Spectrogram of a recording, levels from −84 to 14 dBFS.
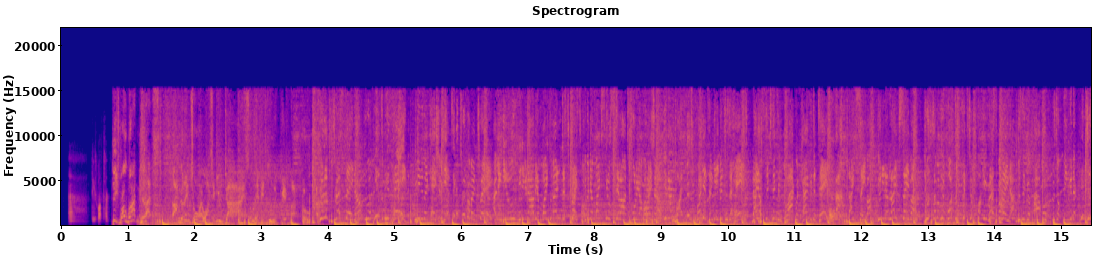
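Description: No technical faults can be heard anywhere in the recording, and the signal stays steady and intact throughout.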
